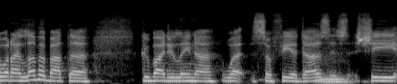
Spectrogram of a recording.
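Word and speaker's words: Gubaidulina: All right, and how do you pronounce her name again? I just want to make sure I get it right. Gubai Dulina.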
